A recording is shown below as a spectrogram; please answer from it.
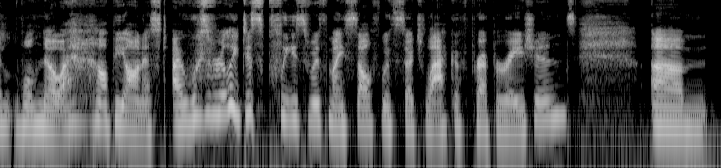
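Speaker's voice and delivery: normal talking voice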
